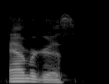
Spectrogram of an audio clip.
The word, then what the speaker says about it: ambergris: Ambergris is French for amber. – Yeah. And as the French often do, the IS.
